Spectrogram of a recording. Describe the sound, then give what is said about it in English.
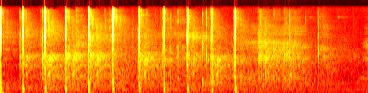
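Applause from a seated audience for mothers on Mother's Day, with about ten sharp, evenly spaced claps standing out over a softer wash of clapping that thins out and fades toward the end. No one speaks. “You want to stand and get an applause? Okay, we'll get applause by their sitting.”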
